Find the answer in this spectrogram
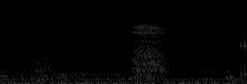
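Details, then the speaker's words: A sleeping puppy snoring, picked up by a Yeti microphone from across the room: faint, airy snorting breaths over quiet room noise. "you hear my puppy snoring oh well this Yeti microphone should just pick up a lot"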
